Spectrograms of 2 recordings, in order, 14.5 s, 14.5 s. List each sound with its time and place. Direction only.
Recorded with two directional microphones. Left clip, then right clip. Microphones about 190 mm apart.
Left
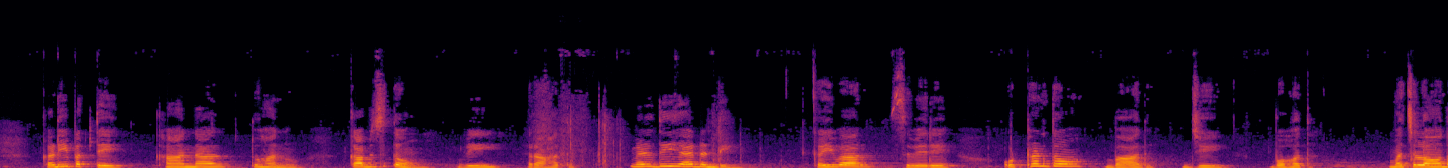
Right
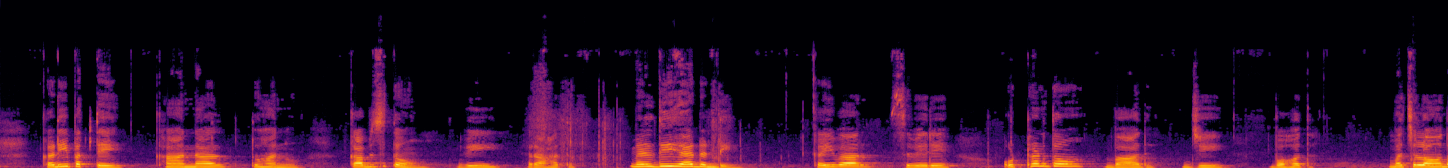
0.0 s a woman's voice: 35° right (ahead or behind)
6.3 s a woman's voice: 40° right (ahead or behind)
8.1 s a woman's voice: 25° right (ahead or behind)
